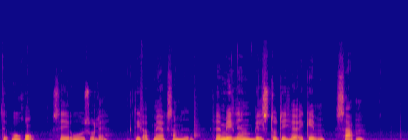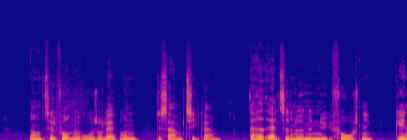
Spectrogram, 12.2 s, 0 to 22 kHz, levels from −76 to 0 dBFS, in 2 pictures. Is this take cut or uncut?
cut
